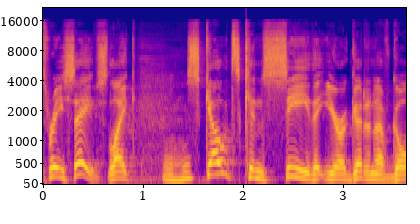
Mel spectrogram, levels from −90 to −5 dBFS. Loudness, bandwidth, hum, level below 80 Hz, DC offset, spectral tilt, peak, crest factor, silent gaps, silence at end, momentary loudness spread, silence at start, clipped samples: -17 LUFS; 16 kHz; none; -60 dBFS; under 0.1%; -4 dB/octave; 0 dBFS; 18 dB; none; 0 s; 4 LU; 0 s; under 0.1%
